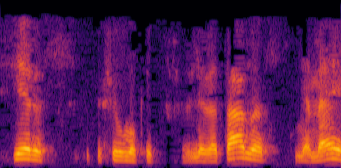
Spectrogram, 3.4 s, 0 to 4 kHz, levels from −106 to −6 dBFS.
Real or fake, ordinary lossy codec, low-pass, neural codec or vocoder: real; MP3, 16 kbps; 3.6 kHz; none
